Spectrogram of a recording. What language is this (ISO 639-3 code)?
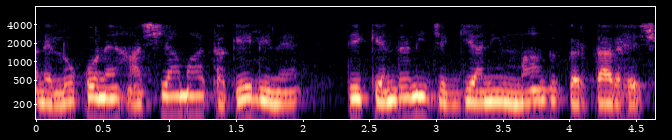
guj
